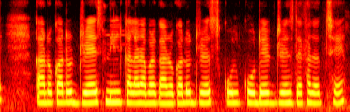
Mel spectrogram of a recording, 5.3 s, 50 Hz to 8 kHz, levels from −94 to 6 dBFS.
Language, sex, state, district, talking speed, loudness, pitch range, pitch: Bengali, female, Tripura, West Tripura, 160 wpm, -15 LUFS, 225-230 Hz, 230 Hz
